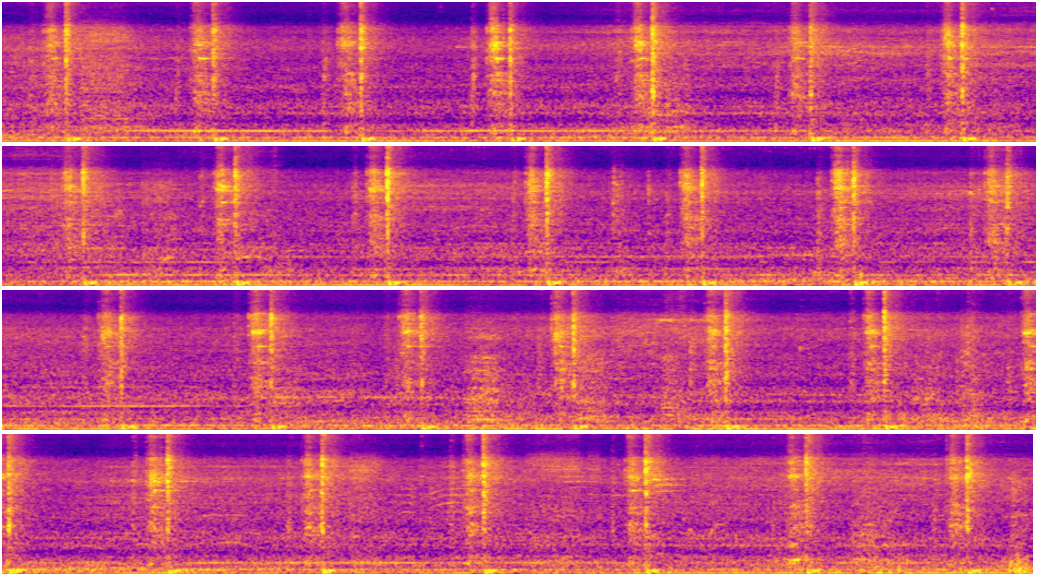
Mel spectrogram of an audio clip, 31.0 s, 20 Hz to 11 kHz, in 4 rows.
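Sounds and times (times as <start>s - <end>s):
excavator diesel engine running: 0.0s - 31.0s.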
